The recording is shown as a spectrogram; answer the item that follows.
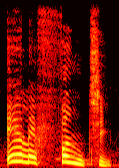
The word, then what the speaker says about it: elefante: Elefante, fã é o que a gente pronuncia com mais ênfase.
